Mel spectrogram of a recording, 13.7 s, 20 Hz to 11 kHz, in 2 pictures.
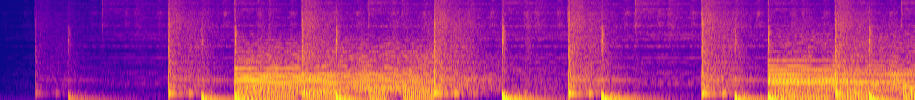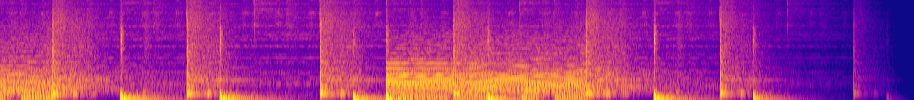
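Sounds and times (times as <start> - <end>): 
groovy music: 1.8 - 12.8.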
